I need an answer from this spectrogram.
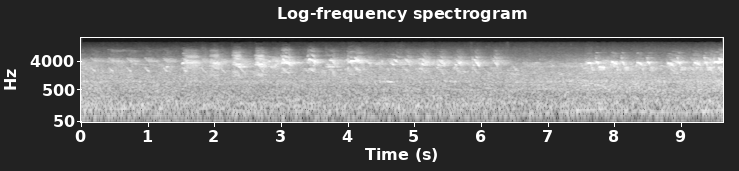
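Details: Squirrel near its den, filmed 27 March 2021, giving loud, sharp, high chirps in rapid runs of about three per second, strongest through the middle seconds, over a steady low background rumble.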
